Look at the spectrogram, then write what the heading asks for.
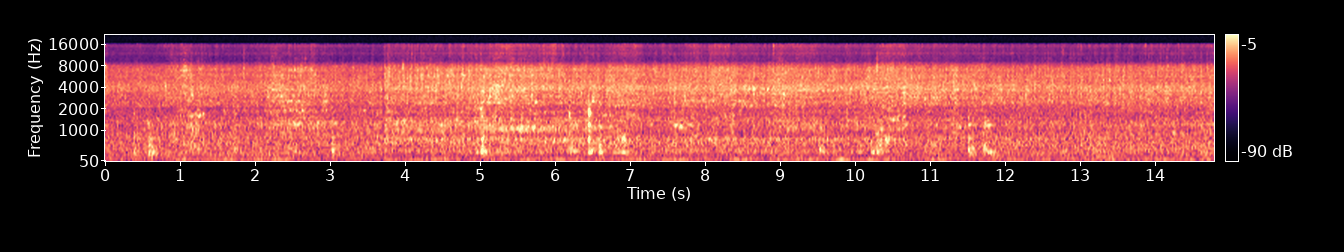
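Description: Chicken sizzling in a pot as its yogurt sauce cooks down, stirred with a wooden spoon: a steady hiss with a few light knocks of the spoon, about five and six and a half seconds in.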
